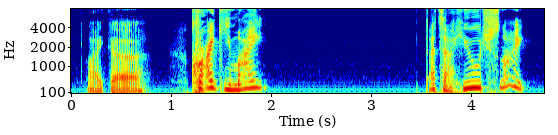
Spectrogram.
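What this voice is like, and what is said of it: Bad put-on Australian accent. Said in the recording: “I can do certain words in Australian accent ... Sounds awful”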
